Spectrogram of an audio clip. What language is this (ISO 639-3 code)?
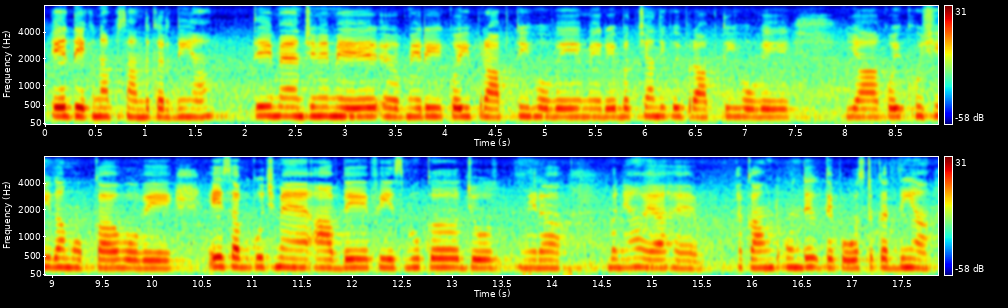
pan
